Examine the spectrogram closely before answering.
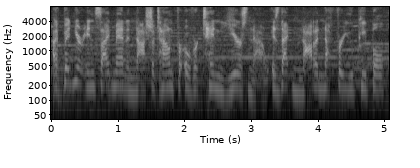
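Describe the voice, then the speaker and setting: A man's voice: a little high, normal speed, over music, lightly acted. An actor playing a desperate but defiant family man in a video game, speaking with earnest agitation. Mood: anguished, pleading.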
